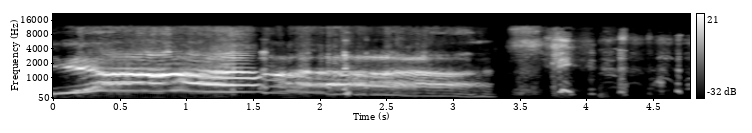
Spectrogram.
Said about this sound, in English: I think my 1 year old son was doing some Krayt Dragon yells earlier when he was going.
